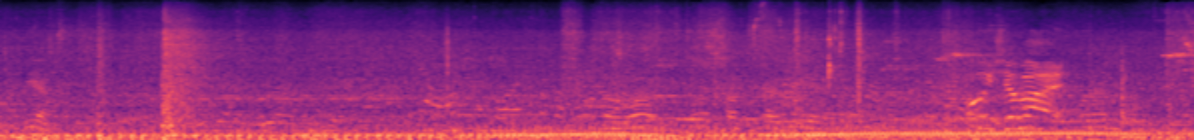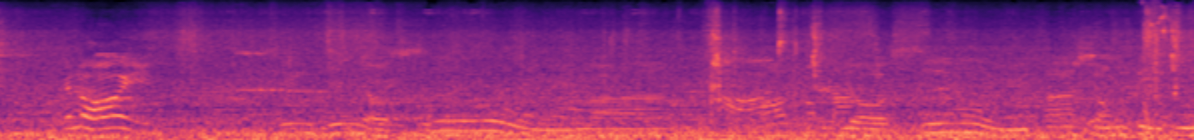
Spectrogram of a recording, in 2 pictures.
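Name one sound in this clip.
A foam box lid scrapes and squeaks as a young man handles it.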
